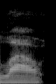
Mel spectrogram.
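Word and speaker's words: 老: no in uh sino-korean in uh Chinese is pronounced more like a Lao it means old and so this is the Lao in Lao TSU just means old master um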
